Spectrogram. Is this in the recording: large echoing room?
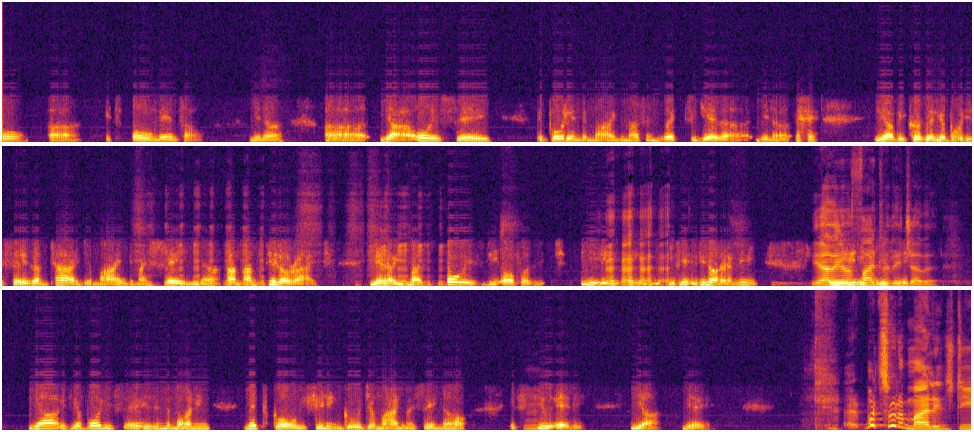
no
